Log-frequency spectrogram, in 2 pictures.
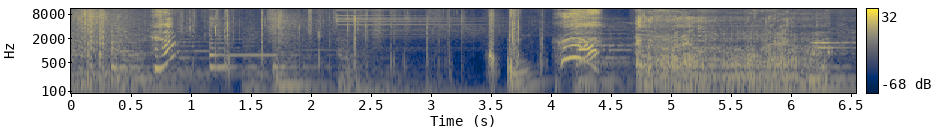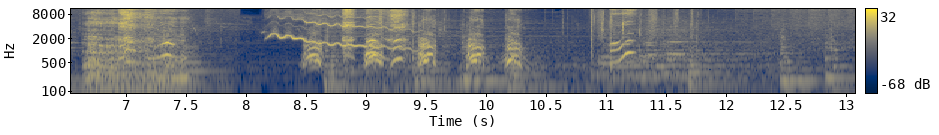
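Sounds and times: cartoon dog barking: 0:08.5 - 0:10.4.

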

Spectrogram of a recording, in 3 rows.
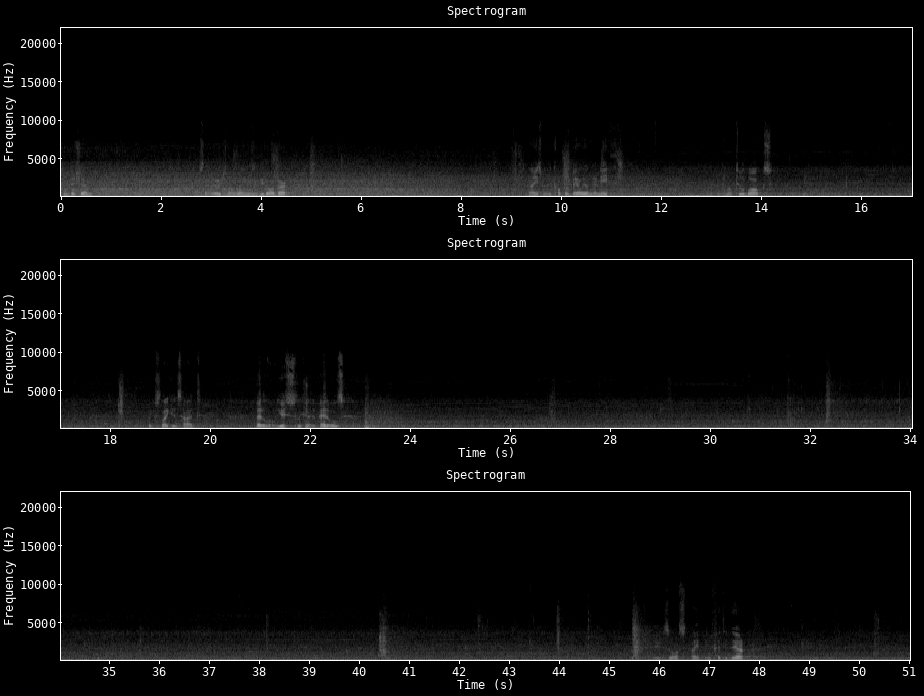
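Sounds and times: low rumble: 0:00.0 - 0:51.0
sharp thump: 0:23.1 - 0:23.7.

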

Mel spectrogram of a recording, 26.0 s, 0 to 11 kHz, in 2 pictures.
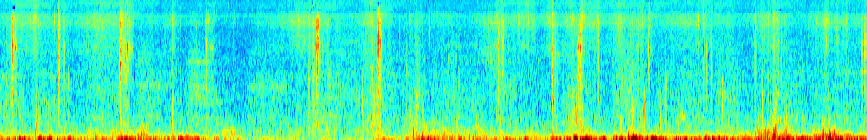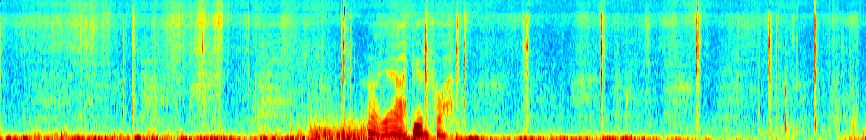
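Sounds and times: trekking pole clicking on stones: 0:00.0 - 0:03.4, 0:04.4 - 0:26.0
footsteps on rocky ground: 0:00.0 - 0:26.0.

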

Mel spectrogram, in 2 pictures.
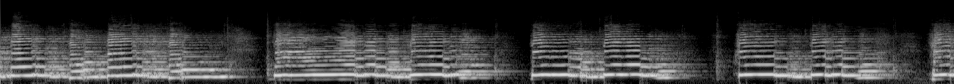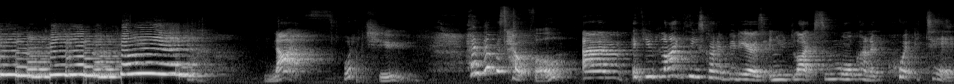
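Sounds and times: alto saxophone jazzy tune: 0:00.0 - 0:11.8.

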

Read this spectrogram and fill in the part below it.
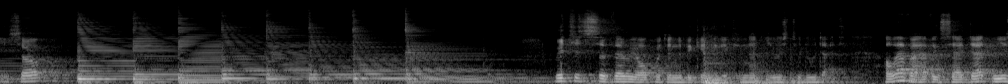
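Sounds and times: clavichord playing low notes: 0:00.7 - 0:08.4.

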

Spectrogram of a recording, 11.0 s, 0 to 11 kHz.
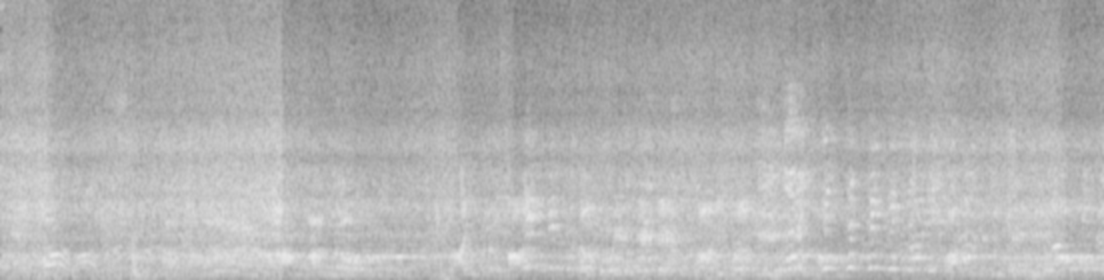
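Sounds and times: indistinct voices: 0:00.0 - 0:11.0
rushing water noise: 0:00.0 - 0:11.0.

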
